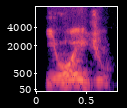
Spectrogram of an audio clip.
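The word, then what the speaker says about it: hióideo: Ióideo, né, se escreve com H, H-I-O-I-D-E-O.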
